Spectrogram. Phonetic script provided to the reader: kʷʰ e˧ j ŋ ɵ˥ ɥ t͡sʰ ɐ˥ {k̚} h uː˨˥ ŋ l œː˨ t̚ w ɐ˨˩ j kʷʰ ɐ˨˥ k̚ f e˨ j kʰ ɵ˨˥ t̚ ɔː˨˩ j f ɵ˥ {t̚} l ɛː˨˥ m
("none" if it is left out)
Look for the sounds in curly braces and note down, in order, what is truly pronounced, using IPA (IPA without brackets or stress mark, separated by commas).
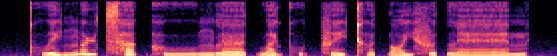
k̚, t̚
